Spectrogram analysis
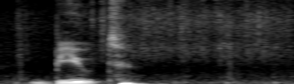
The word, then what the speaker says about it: butte: But I mean, that's a cool view of that butte. Butte is how it's pronounced.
